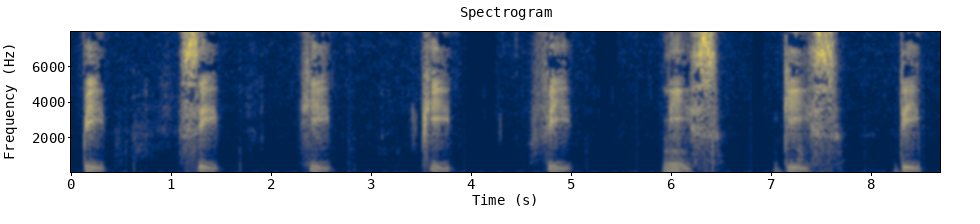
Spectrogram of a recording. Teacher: When a one-syllable word ends in an unvoiced consonant, the vowel is on a single stair step, short and sharp.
